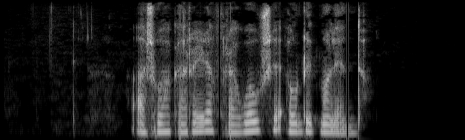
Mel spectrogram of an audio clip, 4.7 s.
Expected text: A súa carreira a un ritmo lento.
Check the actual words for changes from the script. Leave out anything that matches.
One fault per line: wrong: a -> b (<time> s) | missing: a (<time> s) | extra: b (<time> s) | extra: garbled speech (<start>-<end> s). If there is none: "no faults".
extra: fraguouse (2.2 s)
